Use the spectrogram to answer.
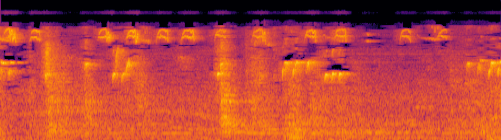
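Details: European goldfinch chicks being hand-fed in captivity: very high, thin repeated squeaks and short chirps, several per second, with intermittent clicking and rustling handling noises.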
